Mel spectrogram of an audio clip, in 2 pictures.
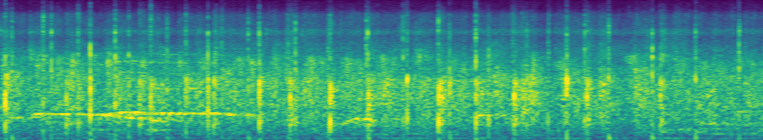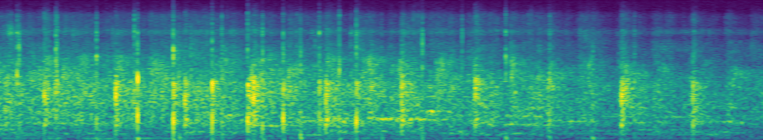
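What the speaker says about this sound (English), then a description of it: "Give you all a round of applause." A room full of people gives a round of applause to AFRA members at a Race Amity Day gathering, a loud, dense, sustained clapping that continues evenly for several seconds with a faint voice briefly under it.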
